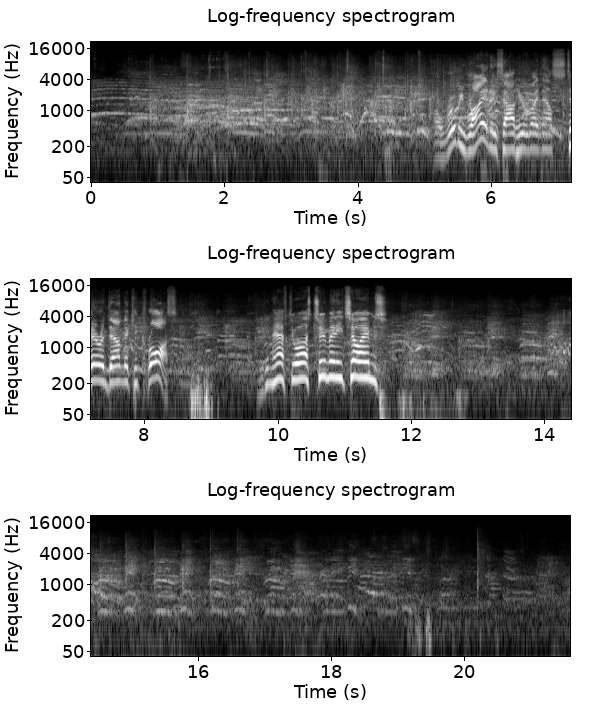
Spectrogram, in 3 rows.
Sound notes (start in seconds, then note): 3.9 cheers and applause; 6.8 fans chanting; 15.5 fans chanting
